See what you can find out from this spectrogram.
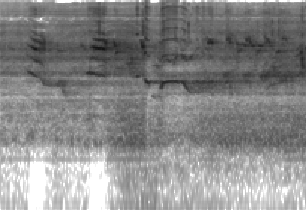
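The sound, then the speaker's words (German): Golden oriole calls and fluting song play back from a bird-song record on a mobile phone at moderate volume: a run of bright whistled notes and sharper chirps over a steady hiss, with no voices. “Ja, das sind wieder Ruf und Gesang von Tirol.”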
